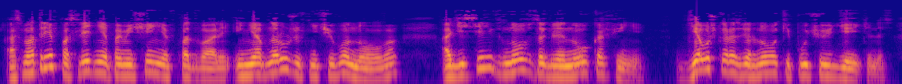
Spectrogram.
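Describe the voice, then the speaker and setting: A man with a medium-pitched voice narrates an audiobook from a script, in a measured and even storytelling style.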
